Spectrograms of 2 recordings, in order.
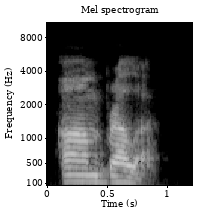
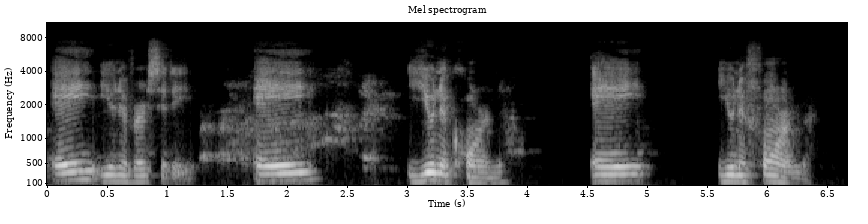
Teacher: It's an ah sound, not a U sound like university. It's just an ah sound.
